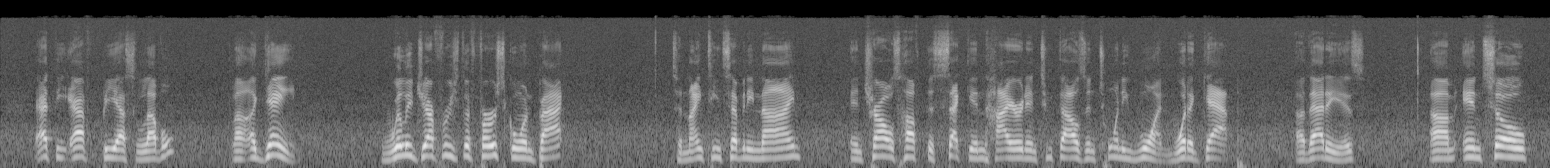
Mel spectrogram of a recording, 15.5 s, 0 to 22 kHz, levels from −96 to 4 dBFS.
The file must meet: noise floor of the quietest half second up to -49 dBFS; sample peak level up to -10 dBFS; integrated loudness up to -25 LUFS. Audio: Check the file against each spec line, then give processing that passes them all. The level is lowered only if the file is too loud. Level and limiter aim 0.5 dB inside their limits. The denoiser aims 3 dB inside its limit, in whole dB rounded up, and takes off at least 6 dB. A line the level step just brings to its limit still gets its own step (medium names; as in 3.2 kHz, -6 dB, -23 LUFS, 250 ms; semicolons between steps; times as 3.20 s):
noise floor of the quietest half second -41 dBFS: fail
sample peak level -3.0 dBFS: fail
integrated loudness -17.5 LUFS: fail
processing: noise reduction 6 dB, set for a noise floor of -41 dBFS; trim -8 dB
